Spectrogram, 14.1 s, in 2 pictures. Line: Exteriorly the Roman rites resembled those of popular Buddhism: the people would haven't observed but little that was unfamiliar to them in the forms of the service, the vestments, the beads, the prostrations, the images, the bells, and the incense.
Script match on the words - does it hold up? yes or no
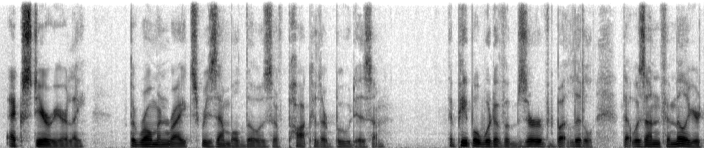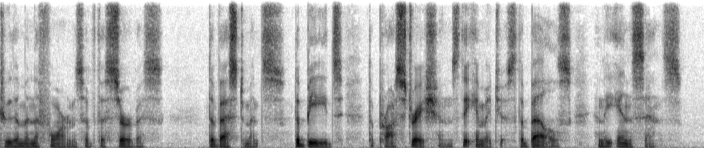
no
